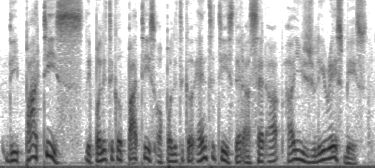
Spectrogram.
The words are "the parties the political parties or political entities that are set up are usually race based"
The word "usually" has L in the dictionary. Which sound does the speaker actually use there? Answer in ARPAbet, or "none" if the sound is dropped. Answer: L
